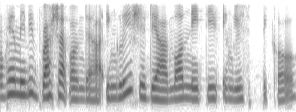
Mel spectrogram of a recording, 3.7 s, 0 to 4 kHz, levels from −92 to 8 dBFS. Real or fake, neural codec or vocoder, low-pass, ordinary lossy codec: real; none; 3.6 kHz; none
